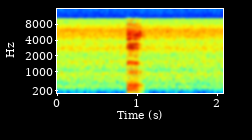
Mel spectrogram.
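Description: A man's brief 'mm' about a second in, over faint room hiss.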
